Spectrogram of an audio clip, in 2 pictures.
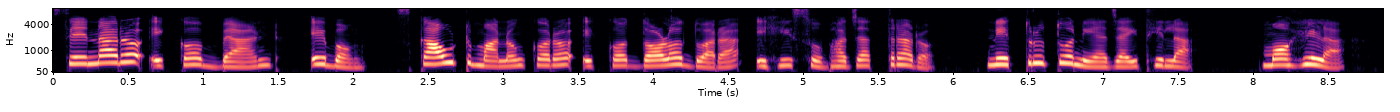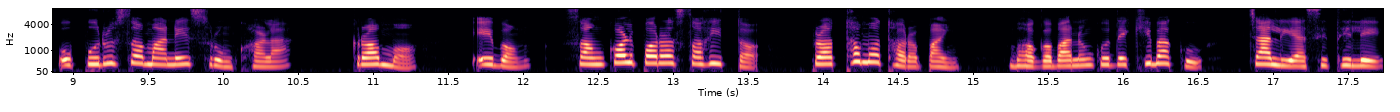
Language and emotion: Odia, neutral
